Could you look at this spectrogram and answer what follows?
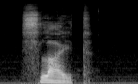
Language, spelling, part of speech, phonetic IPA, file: Polish, slajd, noun, [slajt], Pl-slajd.ogg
